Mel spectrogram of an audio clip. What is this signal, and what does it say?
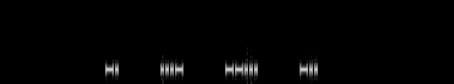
Morse code, heard as a keyed tone, about 53 wpm, spaced as for 17 wpm, 690 Hz. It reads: NV7D
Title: USA Call Signs - 4 Characters - 6x Character Spacing - 50wpm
